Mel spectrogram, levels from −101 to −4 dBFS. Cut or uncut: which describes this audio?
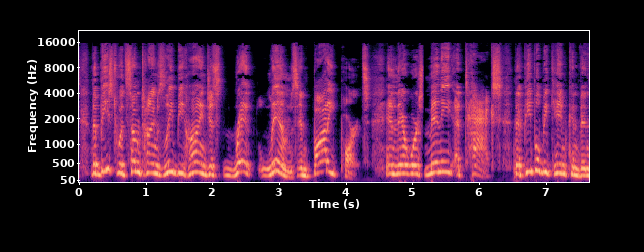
cut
